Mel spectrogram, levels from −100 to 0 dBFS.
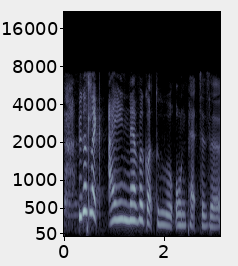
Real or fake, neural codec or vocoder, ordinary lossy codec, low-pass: real; none; none; 7.2 kHz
